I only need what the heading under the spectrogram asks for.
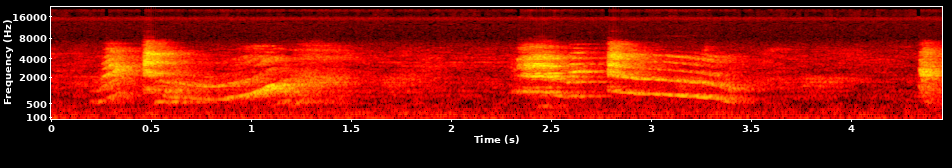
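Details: Parrot making drawn-out nasal, wavering calls with sweeping rising and falling tones, two main bursts with a short call at the end, in a quiet indoor-sounding space.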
